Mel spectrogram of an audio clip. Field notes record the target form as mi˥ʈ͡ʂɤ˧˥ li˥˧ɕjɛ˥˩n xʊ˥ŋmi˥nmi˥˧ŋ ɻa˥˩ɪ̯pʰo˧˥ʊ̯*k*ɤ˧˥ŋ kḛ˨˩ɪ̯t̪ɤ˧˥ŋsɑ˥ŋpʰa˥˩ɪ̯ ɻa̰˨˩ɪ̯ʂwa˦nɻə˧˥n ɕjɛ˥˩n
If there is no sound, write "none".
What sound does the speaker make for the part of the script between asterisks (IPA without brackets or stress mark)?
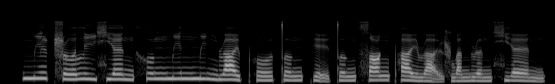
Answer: t̪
